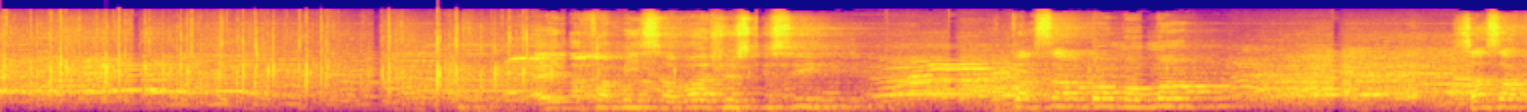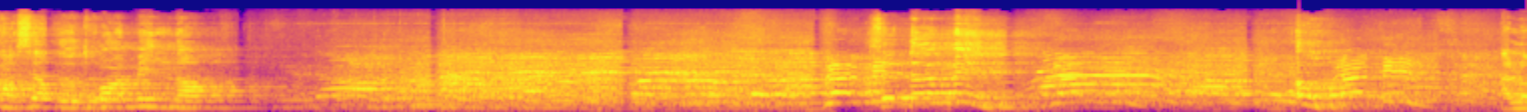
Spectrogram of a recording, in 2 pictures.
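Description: A band plays music with keyboards and guitars.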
